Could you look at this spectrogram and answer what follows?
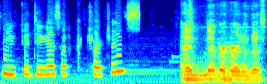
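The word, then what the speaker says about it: Church's: Uh like churches like how it's pronounced.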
